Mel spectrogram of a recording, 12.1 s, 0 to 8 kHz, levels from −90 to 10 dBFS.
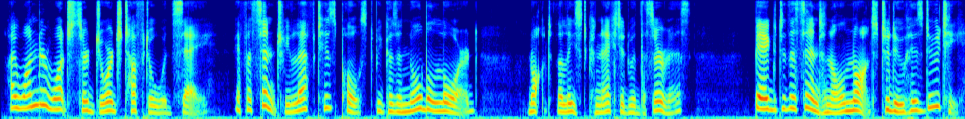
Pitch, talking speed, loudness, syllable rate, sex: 220 Hz, 165 wpm, -20 LUFS, 4.0 syllables/s, female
